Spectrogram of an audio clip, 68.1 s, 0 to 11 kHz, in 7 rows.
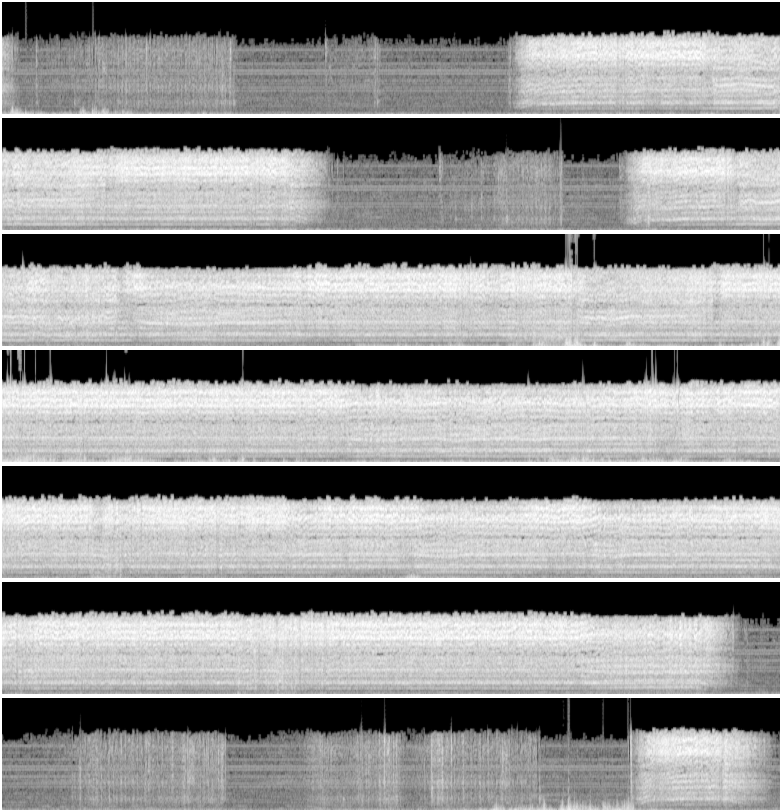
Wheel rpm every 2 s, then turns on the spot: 10, 10, 0, 110, 160, 160, 130, 0, 40, 150, 160, 160, 160, 160, 160, 160, 160, 160, 160, 160, 160, 160, 160, 160, 160, 160, 160, 160, 120, 0, 10, 20, 10, 80.
0-4 60-66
